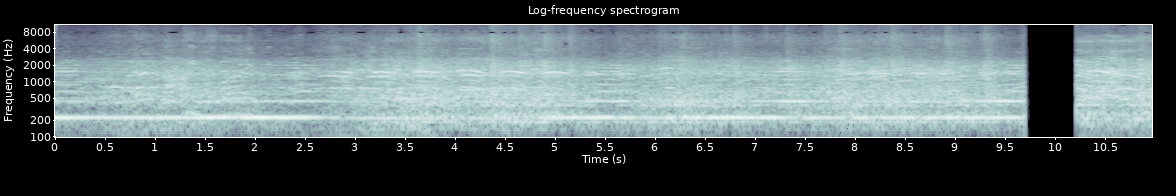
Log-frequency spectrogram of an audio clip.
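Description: Dense crowd of temple devotees' voices over a steady, low droning tone. The sound cuts out abruptly just before the end.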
